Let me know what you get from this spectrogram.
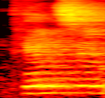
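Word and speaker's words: Thales: 1 এর ক্ষেত্রে দেখো থেলসের উপপাদ্য অনুযায়ী, থেলস এর উপপাদ্য অনুযায়ী তোমাদের বইতে এটা থ্যালেস বলে বাংলাটা লেখা আছে, কিন্তু এখন উচ্চারণটা কিন্তু থেলস হবে। ওকে, উচ্চারণটা কিন্তু থ্যালেস হবে না, উচ্চারণটা থেলস হবে, ঠিক আছে?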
